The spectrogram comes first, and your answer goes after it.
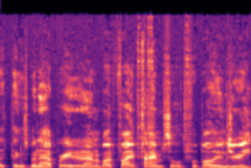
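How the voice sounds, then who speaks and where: The man's fairly high voice moves at a moderate pace. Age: 60s. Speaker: guitarist. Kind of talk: casual vlog talk. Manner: casual, hesitant with fillers.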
